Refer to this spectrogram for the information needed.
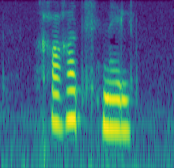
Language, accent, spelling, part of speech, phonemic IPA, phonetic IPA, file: Armenian, Eastern Armenian, խաղացնել, verb, /χɑʁɑt͡sʰˈnel/, [χɑʁɑt͡sʰnél], Hy-խաղացնել.ogg
- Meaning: 1. causative of խաղալ (xaġal) 2. to mislead, mess around with, lead a merry dance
